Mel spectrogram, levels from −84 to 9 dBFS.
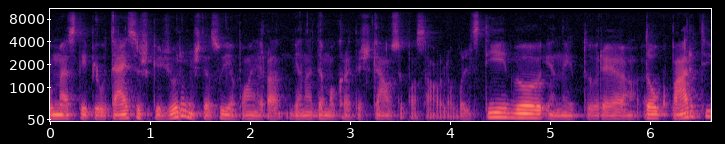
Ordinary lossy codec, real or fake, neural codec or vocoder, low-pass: AAC, 64 kbps; real; none; 9.9 kHz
